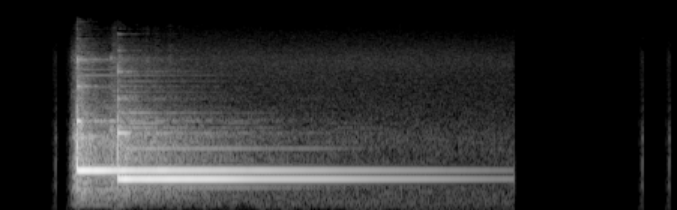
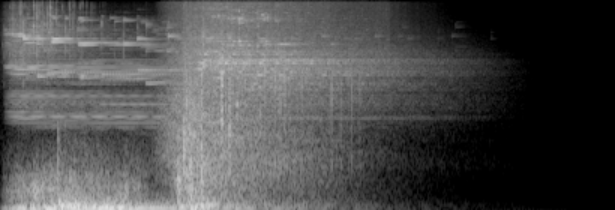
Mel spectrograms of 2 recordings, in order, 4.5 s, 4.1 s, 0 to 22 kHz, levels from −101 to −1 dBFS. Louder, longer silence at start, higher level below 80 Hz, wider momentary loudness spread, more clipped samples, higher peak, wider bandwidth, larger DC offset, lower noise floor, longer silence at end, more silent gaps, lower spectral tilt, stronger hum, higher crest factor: first, -15 LUFS vs -21 LUFS; first, 0.5 s vs 0.05 s; second, -84 dBFS vs -28 dBFS; first, 20 LU vs 15 LU; neither; about the same, -2 dBFS vs -4 dBFS; second, 8.2 kHz vs over 20 kHz; neither; second, -47 dBFS vs under -90 dBFS; first, 1.7 s vs 1.45 s; neither; about the same, -1.5 dB/octave vs -2.5 dB/octave; neither; about the same, 18 dB vs 20 dB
